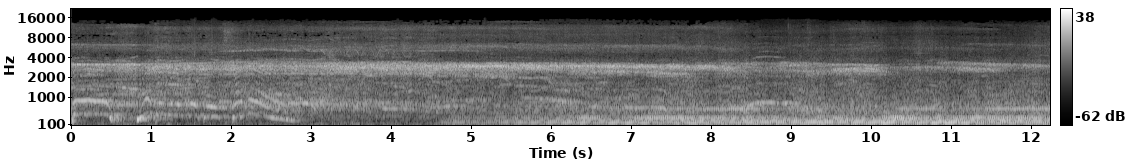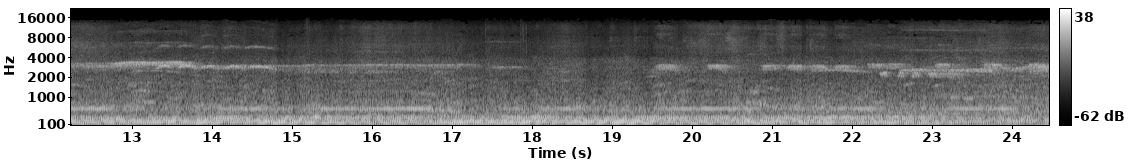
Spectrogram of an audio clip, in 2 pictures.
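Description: Loud Dutch hardcore dance music played from a DJ set over a large sound system. The first few seconds hold sweeping pitch glides, then about five seconds in a dense, fast beat with a heavy bass drum kicks in and runs steadily under short repeated synth notes.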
